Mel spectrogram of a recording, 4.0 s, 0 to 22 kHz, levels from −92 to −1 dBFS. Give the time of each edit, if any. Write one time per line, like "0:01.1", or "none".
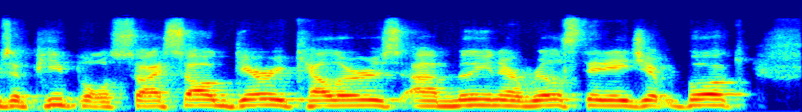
none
